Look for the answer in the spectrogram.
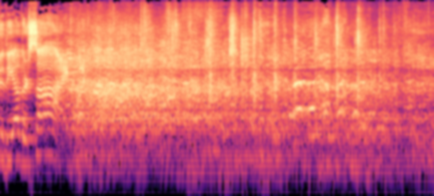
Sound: audience laughing

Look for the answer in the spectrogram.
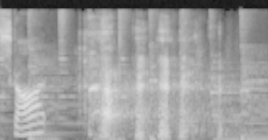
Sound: evil chuckling

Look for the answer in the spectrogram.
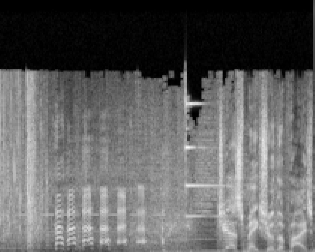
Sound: laughing

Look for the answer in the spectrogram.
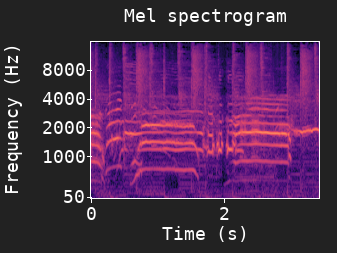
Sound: both screaming

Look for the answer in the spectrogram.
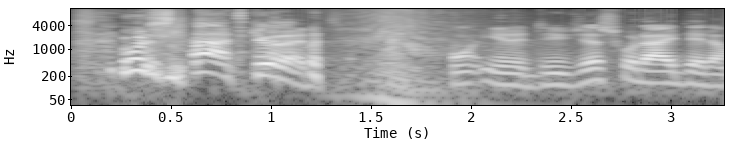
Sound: dramatic transition noises

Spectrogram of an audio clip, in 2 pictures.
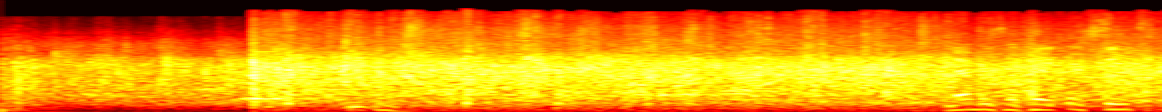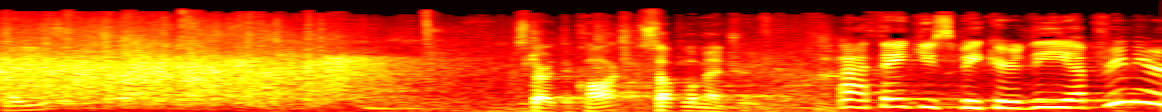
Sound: applause

